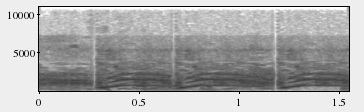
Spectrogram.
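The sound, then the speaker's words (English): A man's screaming sound effect played from a soundboard button: three loud, strained cries in quick succession, each sweeping upward in pitch, with no talking over them. “Here, push the bungle drums, and there's a screaming man.”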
